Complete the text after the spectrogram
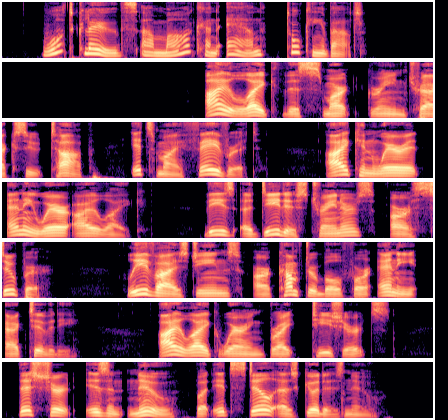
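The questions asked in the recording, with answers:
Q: What clothes are Mark and Anne talking about?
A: A green tracksuit top, Adidas trainers, Levi's jeans and bright T-shirts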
